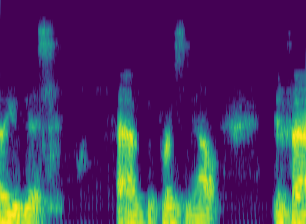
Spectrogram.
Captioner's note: laughs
